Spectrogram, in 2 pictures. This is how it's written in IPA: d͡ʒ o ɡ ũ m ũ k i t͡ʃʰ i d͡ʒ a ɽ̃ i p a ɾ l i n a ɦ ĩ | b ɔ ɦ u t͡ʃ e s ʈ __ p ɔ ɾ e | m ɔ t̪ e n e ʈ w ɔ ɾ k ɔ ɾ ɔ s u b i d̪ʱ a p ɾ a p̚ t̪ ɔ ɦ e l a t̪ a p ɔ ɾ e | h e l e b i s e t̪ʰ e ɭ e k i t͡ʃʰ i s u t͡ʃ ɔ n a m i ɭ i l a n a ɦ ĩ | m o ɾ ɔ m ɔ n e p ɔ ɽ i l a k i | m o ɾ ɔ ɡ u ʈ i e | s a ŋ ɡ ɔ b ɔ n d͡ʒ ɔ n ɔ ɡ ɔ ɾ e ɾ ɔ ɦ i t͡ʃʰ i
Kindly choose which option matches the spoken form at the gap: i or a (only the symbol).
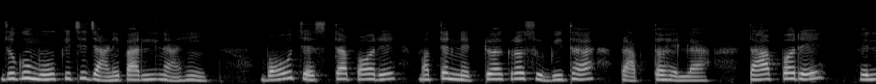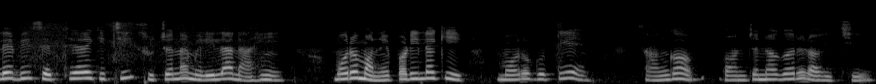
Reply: a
